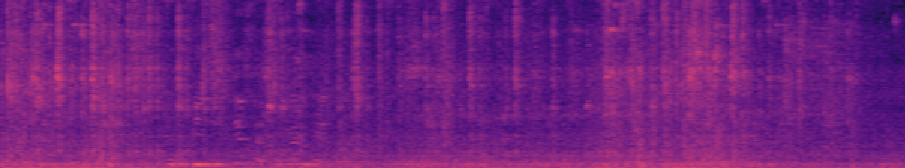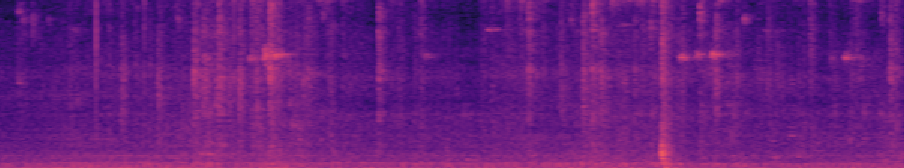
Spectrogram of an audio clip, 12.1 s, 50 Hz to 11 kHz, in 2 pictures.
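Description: Mercedes-Benz Citaro C2 Hybrid city bus running, a steady low diesel engine drone, with one sharp click about ten and a half seconds in.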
